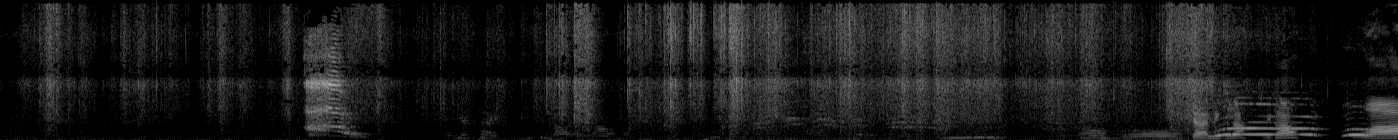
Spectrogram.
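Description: Paper crinkles and tears as a gift is unwrapped.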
